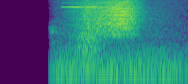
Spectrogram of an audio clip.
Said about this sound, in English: A soldier fires on Worf and only just misses.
